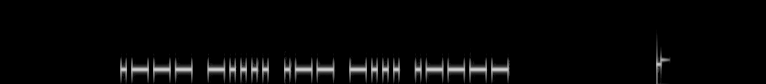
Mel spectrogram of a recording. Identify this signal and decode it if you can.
Morse code, heard as a keyed tone, about 22 wpm, 700 Hz. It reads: J6WB1
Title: Five Challenging Letter-Number Combinations 22wpm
